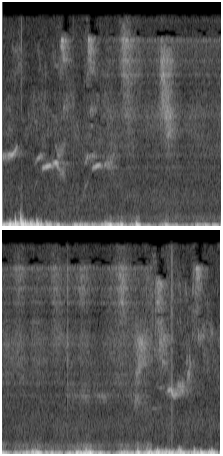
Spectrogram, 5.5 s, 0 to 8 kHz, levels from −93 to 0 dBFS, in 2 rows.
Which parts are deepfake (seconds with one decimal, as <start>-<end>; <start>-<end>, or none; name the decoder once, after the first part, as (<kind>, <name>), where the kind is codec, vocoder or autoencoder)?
1.3-4.6 (autoencoder, DAC-VAE)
